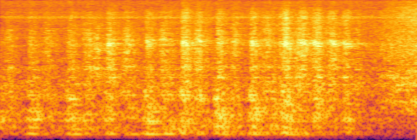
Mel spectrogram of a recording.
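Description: A coin scratching the coating off a scratchcard's prize box, in faint, rapid short strokes.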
